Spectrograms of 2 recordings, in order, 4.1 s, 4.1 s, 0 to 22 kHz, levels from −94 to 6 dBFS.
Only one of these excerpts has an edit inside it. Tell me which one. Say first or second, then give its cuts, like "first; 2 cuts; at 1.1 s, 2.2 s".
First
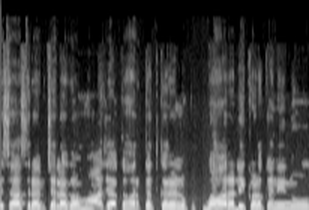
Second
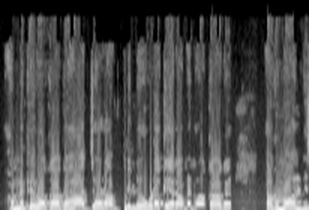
second; 1 cut; at 1.7 s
